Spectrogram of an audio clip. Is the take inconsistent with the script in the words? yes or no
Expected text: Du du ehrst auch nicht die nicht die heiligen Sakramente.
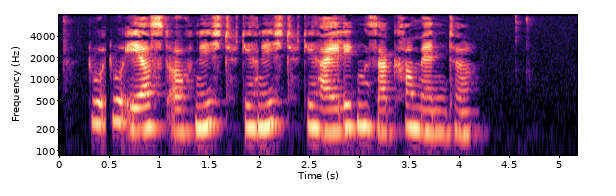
no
